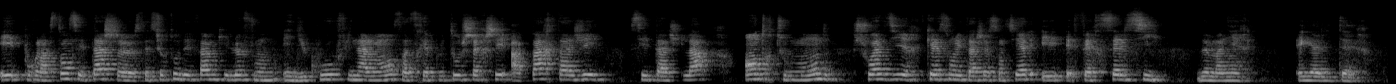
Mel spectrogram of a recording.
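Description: A woman's fairly high voice with fairly even intonation at a moderate pace, amid noticeable background noise and audible room echo. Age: 30s. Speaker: feminist activist, social work association employee. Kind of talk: casual discussion.

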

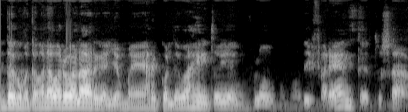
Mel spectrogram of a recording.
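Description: A man speaking at a fairly quick pace. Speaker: university student, podcast guest. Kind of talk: casual chat. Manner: animated.

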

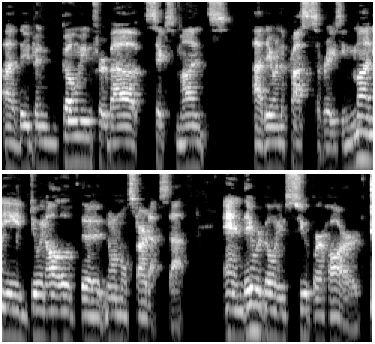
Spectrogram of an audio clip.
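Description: With an American accent and a plain, everyday voice, a man talks at a fairly slow pace, his medium pitch held in fairly even intonation. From San Francisco Bay Area, California. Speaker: startup attorney and investor. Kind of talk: interview.

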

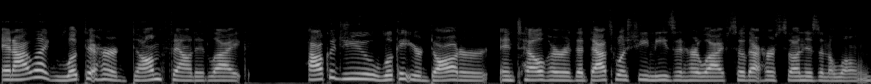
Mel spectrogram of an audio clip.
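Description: A woman with a North Carolina accent and ordinary pitch variation in a dry, close sound with no echo against a quiet background. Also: medium pitch for a woman, moderate pace. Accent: US Southern (North Carolina). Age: 20s. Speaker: guest. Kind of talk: casual chat.

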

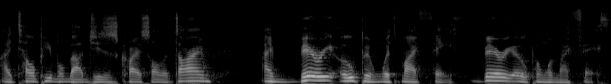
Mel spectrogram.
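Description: A man at medium pitch speaks in a Southern US accent, with an animated tone and ordinary pitch variation. His pace is fairly quick, and the recording is very clean with a silent background. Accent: Southern US (Georgia). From US South, Georgia. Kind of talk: casual faith chat and testimony.

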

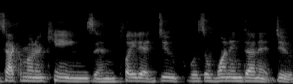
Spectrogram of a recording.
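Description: A woman talks at a moderate pace in a plain, everyday voice, with a quiet background. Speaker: sports mental performance coach. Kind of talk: casual interview conversation.

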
